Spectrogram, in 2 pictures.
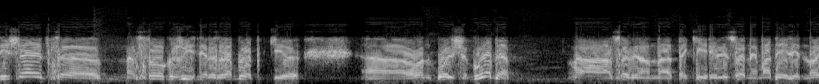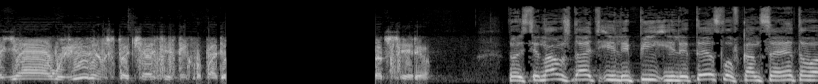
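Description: At 10.45 s the audio stops dead and goes silent. It stays silent until 11.95 s, then picks up exactly where it left off. This is a rebuffering stall. The player used up the audio it had downloaded and had to wait for more to arrive. Nothing is skipped or lost. Instead, about 1.5 s of dead air is inserted into the timeline, pushing everything after it later.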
